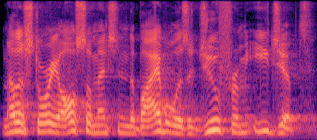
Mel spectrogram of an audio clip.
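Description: A man in his thirties delivers a sermon from a church stage, his fairly high voice rising and falling as he tells the story. Faint music sits under his voice. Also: fast talker. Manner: animated storytelling, building to loud chanted quotes. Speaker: pastor. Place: church stage with a lectern, large indoor room.

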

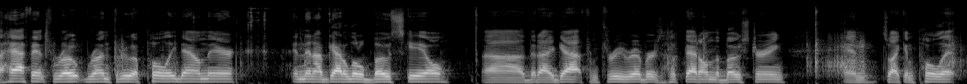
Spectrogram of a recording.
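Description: A man in his thirties talks through his bow-building tools in an unhurried, hands-on way, pausing often on "uh." His mid-range voice comes across smooth and clear. The recording is dry, with almost no room sound around him. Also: medium pitch, dry recording. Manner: relaxed and practical, many "uh"s, trails off quietly at ends of thoughts. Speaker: bowyer giving a shop tour. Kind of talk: casual walkthrough explaining his tools. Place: large workshop with plywood walls, indoors.

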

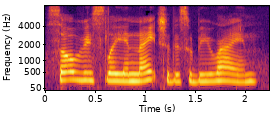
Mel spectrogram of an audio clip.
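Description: A woman's voice: a little high, level tone, a little fast, no room sound. A young Australian woman giving casual, enthusiastic wildlife commentary in a gushing, chatty way with informal slang. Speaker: wildlife vlogger.

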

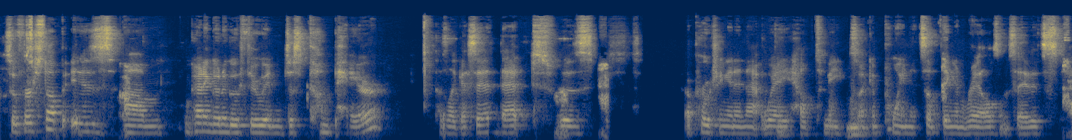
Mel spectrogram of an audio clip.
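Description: Woman, low voice, relaxed tech talk, lots of ums and restarts, video call. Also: moderate pace, poor audio. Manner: relaxed, many fillers and restarts. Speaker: meetup presenter. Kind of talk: casual tech talk with slides. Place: presenting over a video call.

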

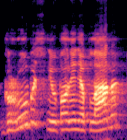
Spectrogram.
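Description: A man's voice: high-pitched, animated, moderate pace, lo-fi sound. An actor in a Soviet radio drama playing a curt, dismissive male manager with an officious, clipped manner.

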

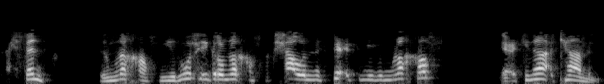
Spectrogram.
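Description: A Saudi man teaches a live online class in a high, tired voice. He talks fast and informally, repeating himself and pressing for answers. The audio is dull and lo-fi. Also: no room sound. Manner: informal, repeats phrases, prods listeners for answers. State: tired, strained voice from losing it. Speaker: university lecturer. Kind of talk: live online lecture, questioning students.

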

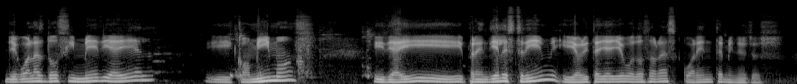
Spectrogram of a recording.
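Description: A man's voice: medium pitch, animated, moderate pace, pushed and bright, dry recording. A man in his thirties streaming a game from a small home room on a headset, chatting casually, repeating himself and laughing often. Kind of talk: casual gaming stream chat.

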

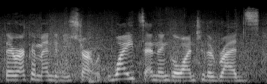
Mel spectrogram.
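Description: A woman's voice: mid-range voice, quick pace, noisy background. Chatty young woman vlogging outdoors. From Canada. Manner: bubbly, chatty, lots of "really nice". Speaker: travel vlogger. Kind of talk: casual vlog talk to camera. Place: outdoors by a foggy lakeshore. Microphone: handheld camera at arm's length.

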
